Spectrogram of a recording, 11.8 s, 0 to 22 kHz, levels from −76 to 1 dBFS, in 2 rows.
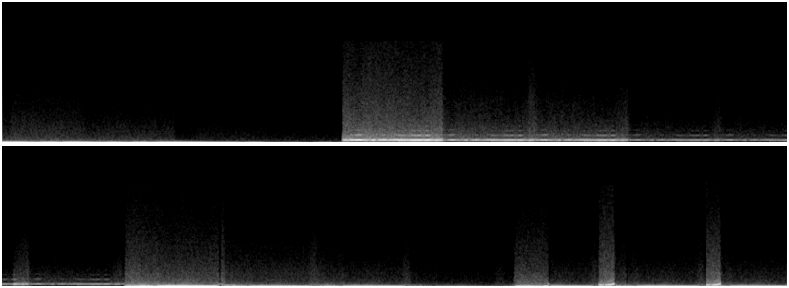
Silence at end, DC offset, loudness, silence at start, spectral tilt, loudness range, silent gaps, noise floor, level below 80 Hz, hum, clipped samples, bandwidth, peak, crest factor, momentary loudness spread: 0 s; under 0.1%; -24 LUFS; 0 s; -9.5 dB/octave; 8 LU; none; -53 dBFS; -32 dBFS; none; under 0.1%; 9.6 kHz; -10 dBFS; 14 dB; 22 LU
